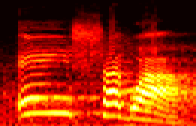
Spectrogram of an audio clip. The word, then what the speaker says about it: enxaguar: Enxaguar. Em na frente. Chaguar.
